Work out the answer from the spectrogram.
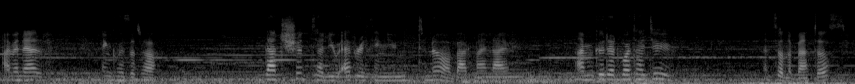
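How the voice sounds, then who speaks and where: An actress voices a female elven ambassador and spymaster from a fantasy game. She is guarded and matter-of-fact, with coolly defiant composure and a mid-pitched voice. Music plays clearly behind her. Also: close to an everyday voice. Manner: measured, matter-of-fact, dry. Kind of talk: video game dialogue acting.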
